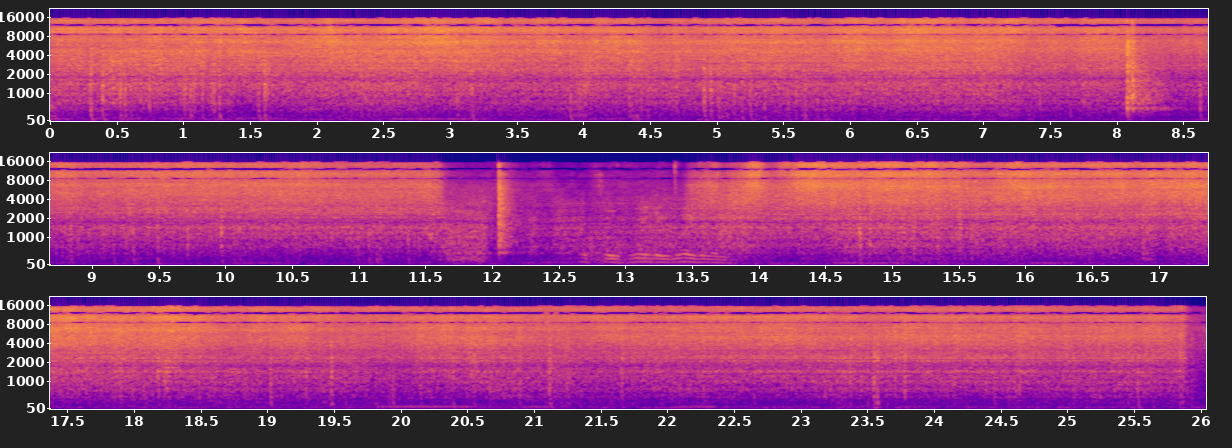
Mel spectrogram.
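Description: Oxy-acetylene cutting torch hissing steadily as its flame and oxygen jet burn through steel plate, with one sharp pop about eight seconds in and a brief break in the hiss around twelve seconds.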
